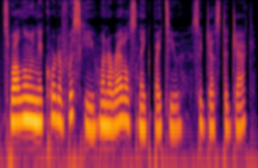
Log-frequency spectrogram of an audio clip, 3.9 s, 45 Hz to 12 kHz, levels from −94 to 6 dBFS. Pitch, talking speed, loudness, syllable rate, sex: 200 Hz, 185 wpm, -18 LUFS, 5.8 syllables/s, female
